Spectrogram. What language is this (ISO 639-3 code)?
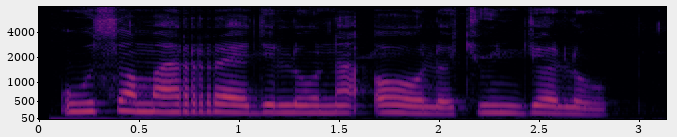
luo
